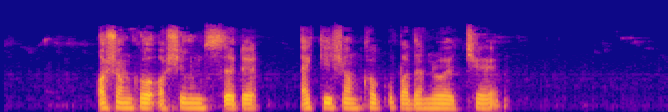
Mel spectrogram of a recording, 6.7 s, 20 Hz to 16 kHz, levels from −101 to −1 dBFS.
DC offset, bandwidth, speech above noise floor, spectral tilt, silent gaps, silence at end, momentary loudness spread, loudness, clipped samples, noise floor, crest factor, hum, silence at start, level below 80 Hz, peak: under 0.1%; 7.6 kHz; 59 dB; -6 dB/octave; none; 1.7 s; 7 LU; -20 LUFS; under 0.1%; -78 dBFS; 22 dB; none; 1 s; -60 dBFS; 0 dBFS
